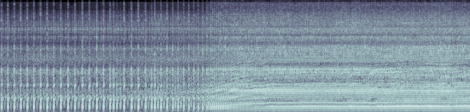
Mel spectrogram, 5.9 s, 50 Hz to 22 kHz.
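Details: ASP FS65 glow engine on test stand, 29°F cold day, 5% nitro, OS F plug, APC 12x6 prop, started with much lighter fluid; slow even popping settles into steady high buzz holding pitch; running cleanly.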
